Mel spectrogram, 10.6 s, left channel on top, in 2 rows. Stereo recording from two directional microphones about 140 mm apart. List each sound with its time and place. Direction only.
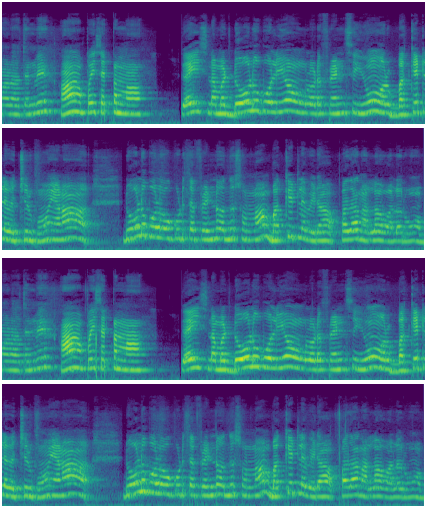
0.7 s a woman's voice: 15° left (ahead or behind)
1.5 s a woman's voice: 30° left (ahead or behind)
2.2 s a woman's voice: 10° left (ahead or behind)
4.4 s a woman's voice: 45° left (ahead or behind)
4.8 s a woman's voice: 25° left (ahead or behind)
8.6 s speech: centre (ahead or behind)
